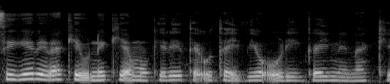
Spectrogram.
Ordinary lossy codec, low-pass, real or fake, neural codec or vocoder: none; 19.8 kHz; fake; vocoder, 44.1 kHz, 128 mel bands every 512 samples, BigVGAN v2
